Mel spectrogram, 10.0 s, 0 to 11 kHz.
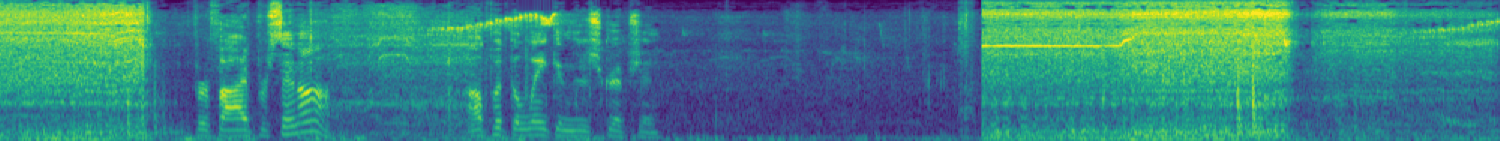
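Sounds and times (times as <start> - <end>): cordless drill whining: 0.0 - 1.2, 2.0 - 3.4, 6.5 - 10.0.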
